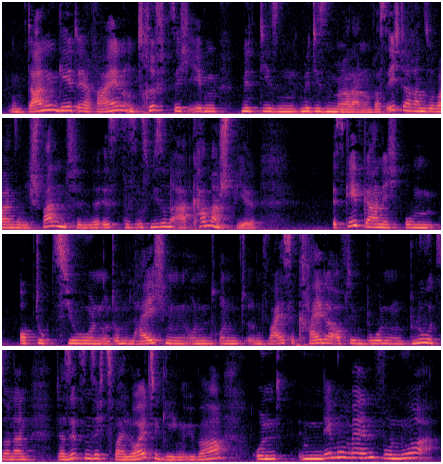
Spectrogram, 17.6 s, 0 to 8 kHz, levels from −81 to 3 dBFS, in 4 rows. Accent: German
